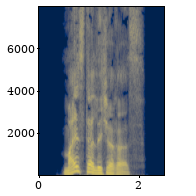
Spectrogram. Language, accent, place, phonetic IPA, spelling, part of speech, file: German, Germany, Berlin, [ˈmaɪ̯stɐˌlɪçəʁəs], meisterlicheres, adjective, De-meisterlicheres.ogg
- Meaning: strong/mixed nominative/accusative neuter singular comparative degree of meisterlich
